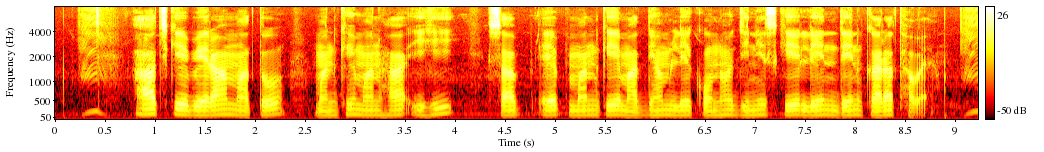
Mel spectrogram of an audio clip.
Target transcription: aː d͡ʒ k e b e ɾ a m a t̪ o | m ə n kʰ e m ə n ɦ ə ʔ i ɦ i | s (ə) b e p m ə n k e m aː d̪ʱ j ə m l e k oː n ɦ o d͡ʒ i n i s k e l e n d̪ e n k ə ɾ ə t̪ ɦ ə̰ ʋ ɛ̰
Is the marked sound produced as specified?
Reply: yes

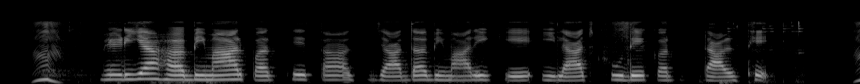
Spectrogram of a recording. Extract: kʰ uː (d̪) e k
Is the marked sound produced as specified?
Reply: yes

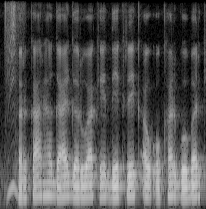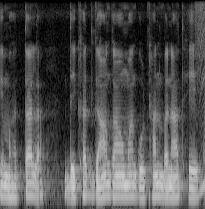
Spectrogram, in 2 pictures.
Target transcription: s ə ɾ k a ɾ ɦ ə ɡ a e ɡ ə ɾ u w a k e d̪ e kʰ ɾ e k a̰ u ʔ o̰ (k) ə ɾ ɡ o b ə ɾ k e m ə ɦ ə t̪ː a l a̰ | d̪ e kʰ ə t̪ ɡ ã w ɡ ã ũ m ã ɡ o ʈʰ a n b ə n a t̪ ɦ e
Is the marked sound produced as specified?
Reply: no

